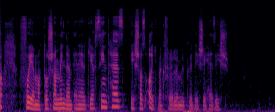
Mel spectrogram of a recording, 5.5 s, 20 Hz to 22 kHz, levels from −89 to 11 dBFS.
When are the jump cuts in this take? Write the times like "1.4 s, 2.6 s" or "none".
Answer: 1.4 s

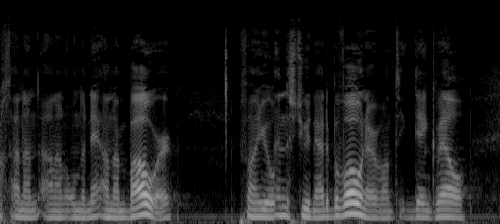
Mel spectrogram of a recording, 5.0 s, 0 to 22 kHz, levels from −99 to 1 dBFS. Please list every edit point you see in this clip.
2.7 s, 3.1 s

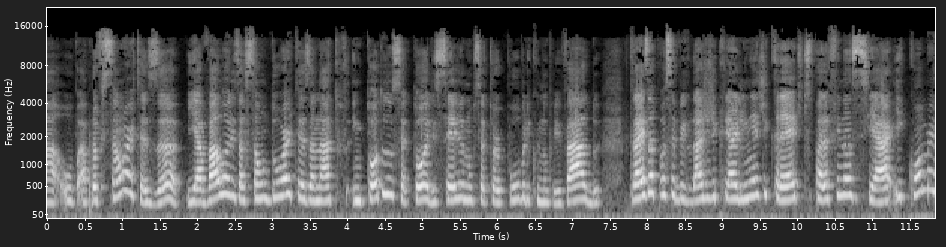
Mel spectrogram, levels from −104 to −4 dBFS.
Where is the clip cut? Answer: none

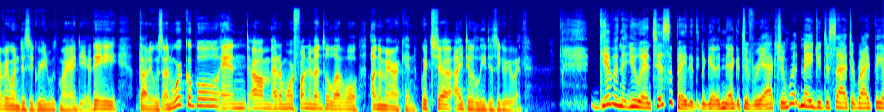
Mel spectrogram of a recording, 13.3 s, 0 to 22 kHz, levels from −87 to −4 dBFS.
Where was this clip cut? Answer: 5.5 s, 10.5 s

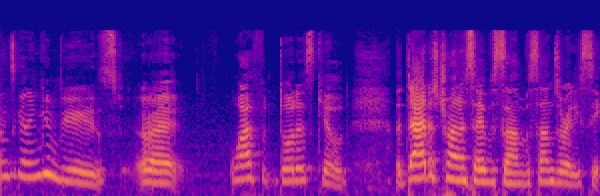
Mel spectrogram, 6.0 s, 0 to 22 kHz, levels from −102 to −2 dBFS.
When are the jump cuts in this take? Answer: none

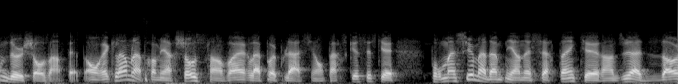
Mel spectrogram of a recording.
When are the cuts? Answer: 2.0 s, 3.8 s, 5.1 s

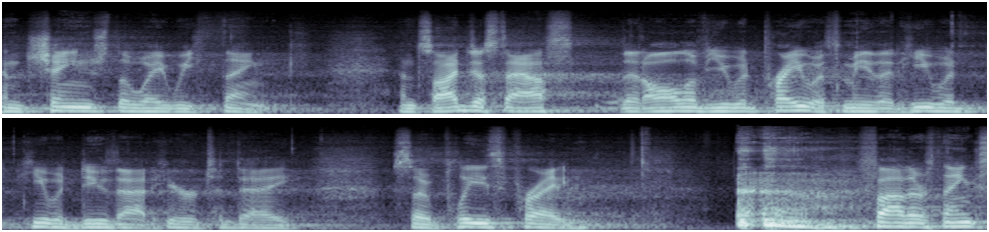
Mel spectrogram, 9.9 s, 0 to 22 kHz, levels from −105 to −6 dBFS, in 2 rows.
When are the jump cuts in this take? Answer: 3.1 s, 8.2 s

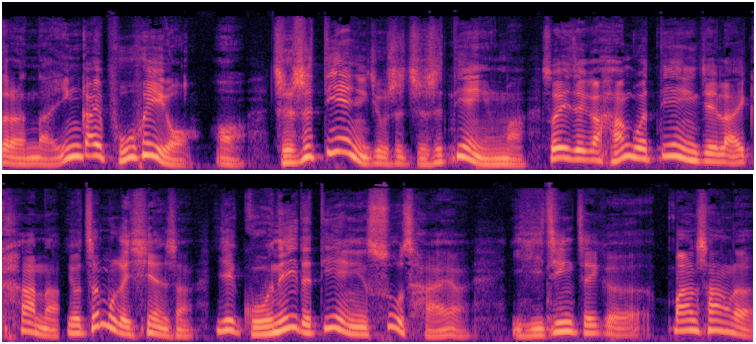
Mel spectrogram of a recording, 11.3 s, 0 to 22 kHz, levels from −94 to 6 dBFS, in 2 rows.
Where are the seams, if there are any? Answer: 1.5 s, 4.0 s, 6.0 s, 7.2 s

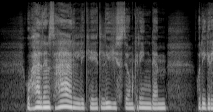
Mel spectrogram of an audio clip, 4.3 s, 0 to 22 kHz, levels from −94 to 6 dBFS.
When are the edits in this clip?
none

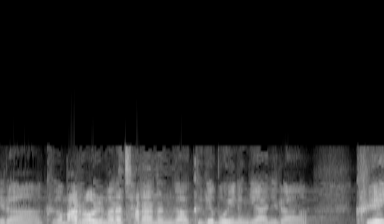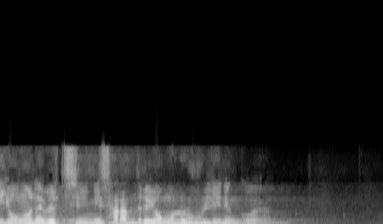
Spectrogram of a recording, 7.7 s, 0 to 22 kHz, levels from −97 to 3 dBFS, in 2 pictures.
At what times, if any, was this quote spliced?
none

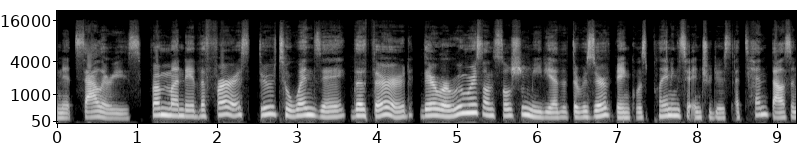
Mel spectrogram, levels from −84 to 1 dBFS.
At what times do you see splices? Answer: 1.1 s

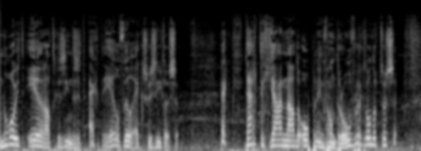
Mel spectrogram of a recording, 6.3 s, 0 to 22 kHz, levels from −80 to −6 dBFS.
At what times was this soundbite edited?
2.4 s, 3.7 s

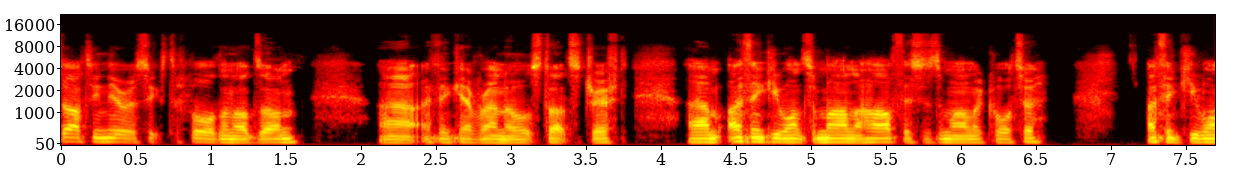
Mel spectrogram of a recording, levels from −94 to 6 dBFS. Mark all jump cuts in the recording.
none

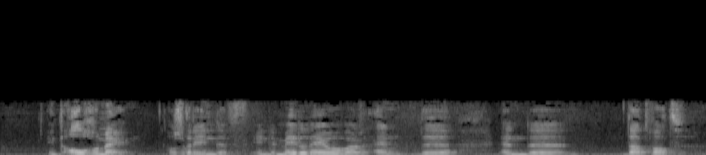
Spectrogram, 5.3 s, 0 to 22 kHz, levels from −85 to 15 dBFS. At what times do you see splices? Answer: 1.4 s

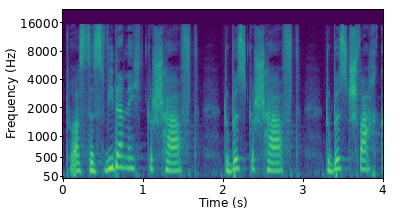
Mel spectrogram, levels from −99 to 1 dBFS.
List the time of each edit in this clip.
2.3 s

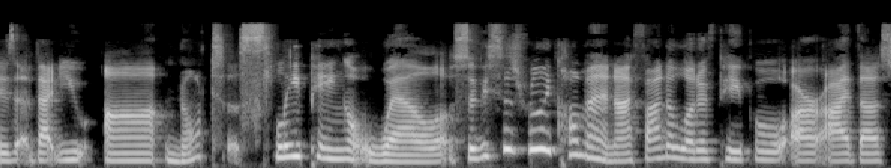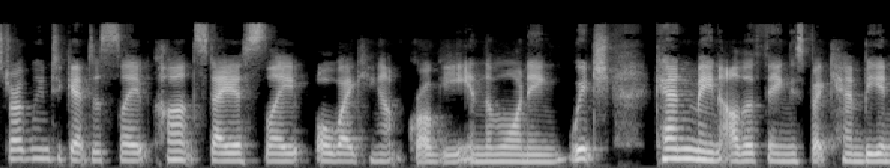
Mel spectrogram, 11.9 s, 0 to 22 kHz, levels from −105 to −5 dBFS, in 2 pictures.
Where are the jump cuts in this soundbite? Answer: none

